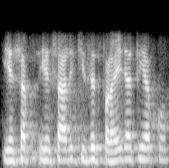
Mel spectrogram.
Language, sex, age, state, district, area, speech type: Urdu, male, 18-30, Bihar, Purnia, rural, conversation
